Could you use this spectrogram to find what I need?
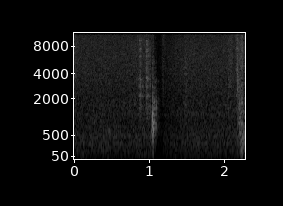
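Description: A wooden board knocks onto a wooden bench.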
